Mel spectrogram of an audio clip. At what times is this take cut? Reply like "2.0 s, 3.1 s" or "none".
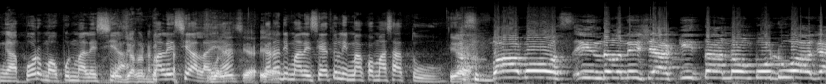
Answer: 1.5 s, 4.7 s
